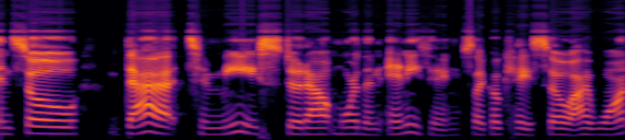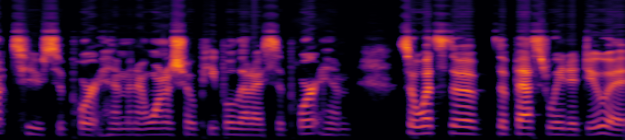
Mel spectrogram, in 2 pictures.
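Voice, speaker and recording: A woman with an American accent, bright, sharp tone and fairly even intonation, in a dry, close sound with no echo and a quiet background. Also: fairly low pitch for a woman, moderate pace. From US South, rural Tennessee. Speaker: podcast guest, tech worker and mother. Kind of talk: casual chat.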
